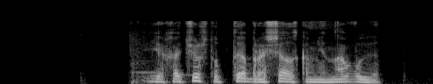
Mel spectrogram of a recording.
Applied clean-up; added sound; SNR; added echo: neural mask model RNNoise.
